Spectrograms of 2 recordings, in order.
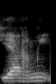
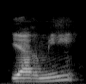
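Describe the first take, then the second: First: The final vowel is cut short. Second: The final vowel is held long.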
